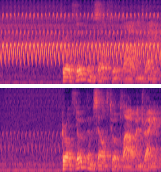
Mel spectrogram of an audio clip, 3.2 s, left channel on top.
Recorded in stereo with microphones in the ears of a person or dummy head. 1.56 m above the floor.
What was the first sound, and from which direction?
A man speaking, 10° left (ahead or behind).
